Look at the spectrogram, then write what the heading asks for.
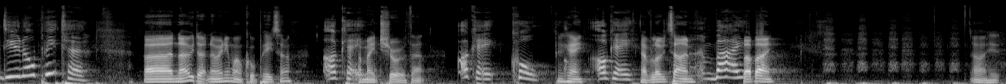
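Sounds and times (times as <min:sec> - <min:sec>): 
speech: 0:00.0 - 0:07.9, 0:09.7 - 0:10.0
dog panting: 0:06.6 - 0:10.0.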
